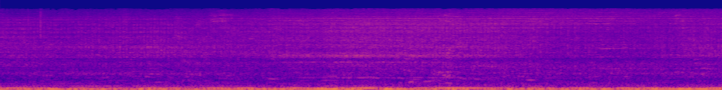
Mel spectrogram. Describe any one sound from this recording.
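A live band plays loudly with heavy, booming bass.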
